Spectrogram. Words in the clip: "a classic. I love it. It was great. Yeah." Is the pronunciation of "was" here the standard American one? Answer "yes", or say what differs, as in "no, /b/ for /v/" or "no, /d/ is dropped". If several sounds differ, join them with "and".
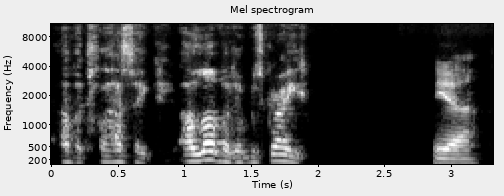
yes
